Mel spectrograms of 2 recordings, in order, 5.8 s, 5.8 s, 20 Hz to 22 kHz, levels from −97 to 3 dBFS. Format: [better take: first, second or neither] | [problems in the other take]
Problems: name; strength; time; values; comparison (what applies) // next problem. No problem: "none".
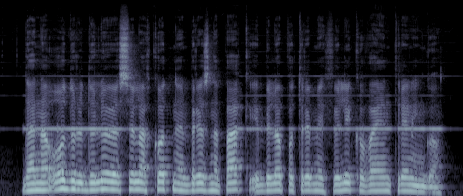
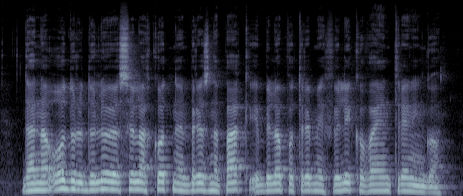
second | noise reduction (neural mask model RNNoise)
